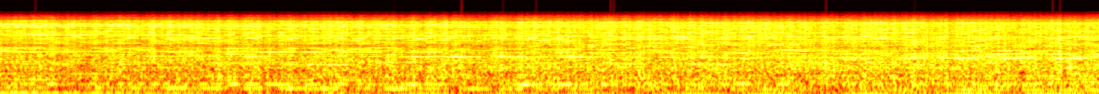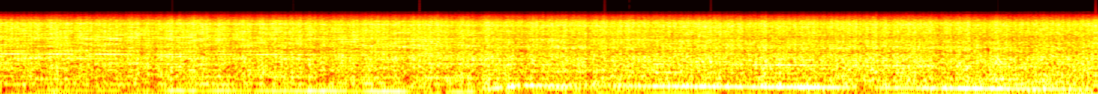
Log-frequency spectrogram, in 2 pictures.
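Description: Small hatchback's petrol engine fitted with a cone air filter, running steadily under load on a chassis dynamometer's rollers. The note holds loud and even, shifting slightly about two-thirds of the way through.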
